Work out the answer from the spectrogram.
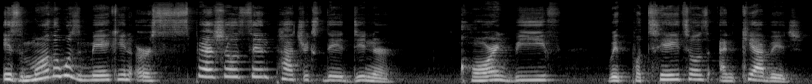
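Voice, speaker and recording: A woman reads a picture book aloud for young children at an unhurried pace. Her pitch moves up and down in a lively way, and she speaks like a teacher, prompting her listeners as she goes. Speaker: children's read-aloud storyteller. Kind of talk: storybook read-aloud with questions to young children.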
